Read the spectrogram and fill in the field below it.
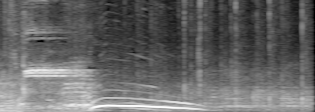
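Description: A referee's whistle blows loudly and briefly.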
